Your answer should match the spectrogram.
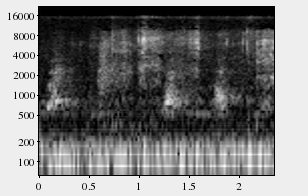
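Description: Near silence with a low rumble, and a few faint short calls repeating roughly every half second.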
